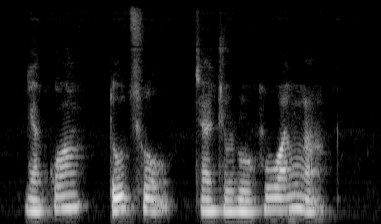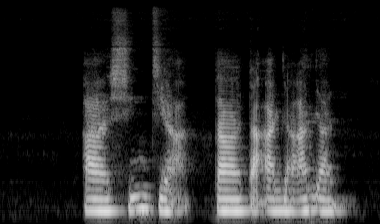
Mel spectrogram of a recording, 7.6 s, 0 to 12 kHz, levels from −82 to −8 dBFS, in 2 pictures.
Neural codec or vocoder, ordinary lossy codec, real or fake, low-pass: codec, 32 kHz, 1.9 kbps, SNAC; MP3, 96 kbps; fake; 10.8 kHz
